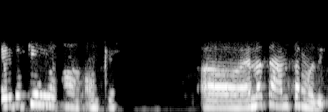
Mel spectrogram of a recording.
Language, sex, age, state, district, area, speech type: Malayalam, female, 18-30, Kerala, Palakkad, rural, conversation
